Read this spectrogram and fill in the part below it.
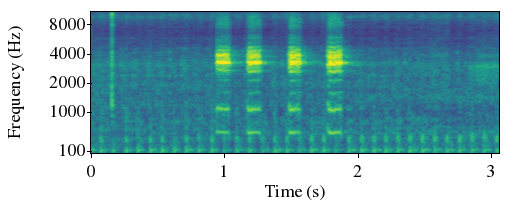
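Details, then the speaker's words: Kawasaki KSR with an aftermarket soft-note exhaust, just started on a weak battery: an even, steady putting idle with regular pulses that never stumble, briefly overlaid by four horn toots. The seller says the engine is steady and everything works. "เครื่องนิ่งเลยนะฮะนี่ดีหมดทุกอย่างเลยฮะ"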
